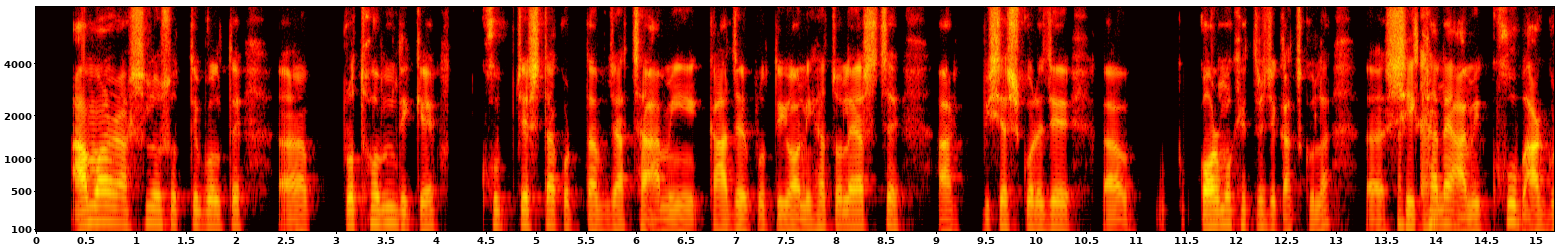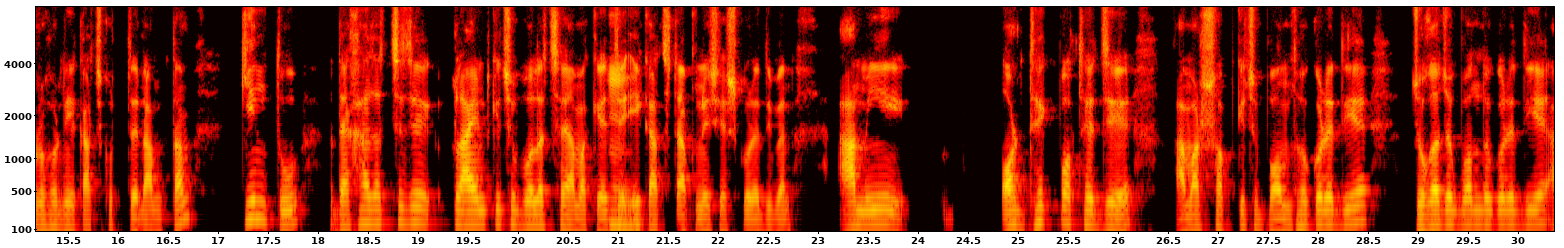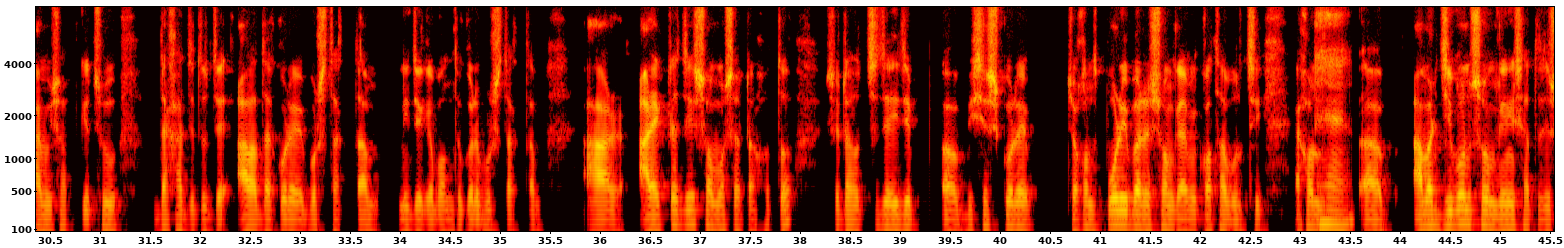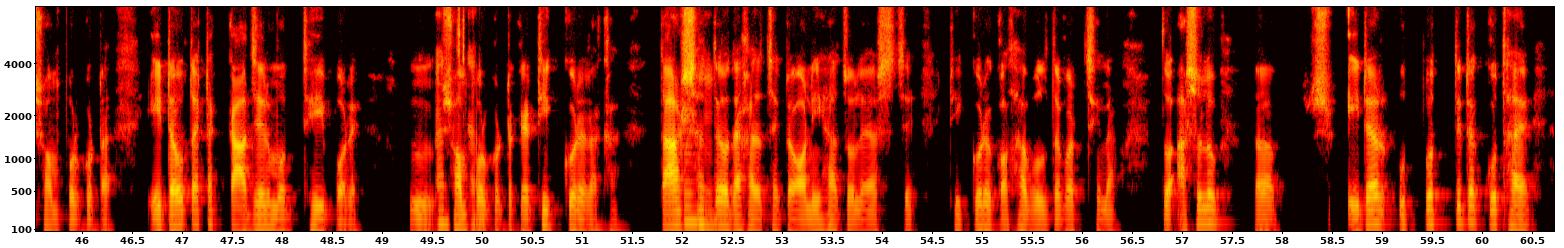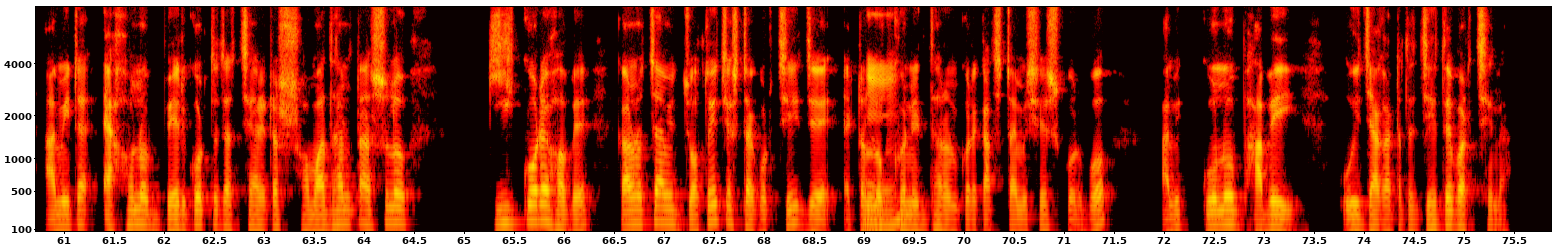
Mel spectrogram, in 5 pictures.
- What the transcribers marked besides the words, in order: tapping
- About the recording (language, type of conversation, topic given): Bengali, advice, আধ-সম্পন্ন কাজগুলো জমে থাকে, শেষ করার সময়ই পাই না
